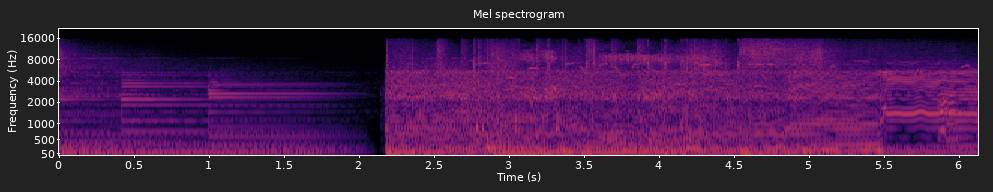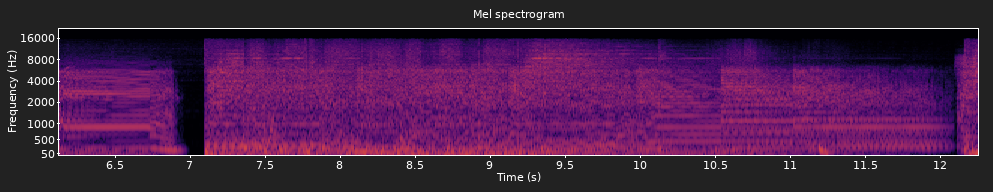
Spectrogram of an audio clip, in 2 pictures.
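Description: Three short guitar-led TV channel ident jingles played back to back, each ending in a brief drop to silence, about two seconds in and again about seven seconds in.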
